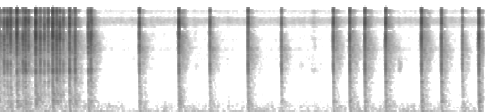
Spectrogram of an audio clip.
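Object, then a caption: Plastic-film LCD TV screen. Several long acrylic nails tap and trace across a large flat LCD TV screen with a plastic-film panel showing app tiles. A quick flurry of overlapping clicks in the first second gives way to sparse, irregular single taps. Each tap is bright, dry and very short, with no ring.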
